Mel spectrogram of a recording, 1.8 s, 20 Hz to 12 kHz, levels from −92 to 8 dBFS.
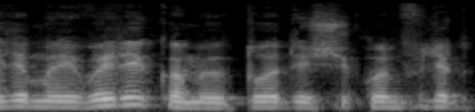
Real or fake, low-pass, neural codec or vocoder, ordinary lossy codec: fake; 10.8 kHz; codec, 24 kHz, 0.9 kbps, WavTokenizer, medium speech release version 1; AAC, 32 kbps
